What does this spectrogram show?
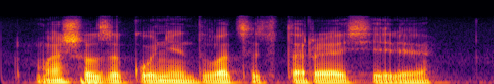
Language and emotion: Russian, neutral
